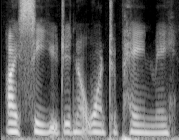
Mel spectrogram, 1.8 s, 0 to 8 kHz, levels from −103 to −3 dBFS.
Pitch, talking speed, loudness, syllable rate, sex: 170 Hz, 300 wpm, -21 LUFS, 5.3 syllables/s, female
